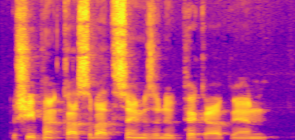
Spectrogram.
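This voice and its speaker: A man with a Pacific Northwest accent and fairly even intonation. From western Oregon, US. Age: 70s. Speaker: author and sheep hunter. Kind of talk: interview. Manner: hesitant with repetitions.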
